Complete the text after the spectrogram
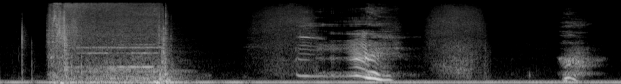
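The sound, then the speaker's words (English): A motorized vertical sliding door whooshes and whirs for about a second over a steady low hum, followed by strained grunts, gasps and heavy breaths. “You know, if those doors didn't open and close vertically, that would have been a great plan.”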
